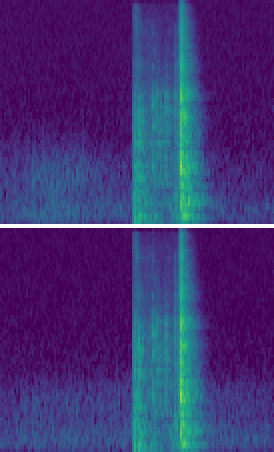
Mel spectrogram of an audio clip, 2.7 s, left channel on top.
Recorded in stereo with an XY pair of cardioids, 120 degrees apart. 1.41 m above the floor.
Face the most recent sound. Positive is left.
turn(degrees=-20)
